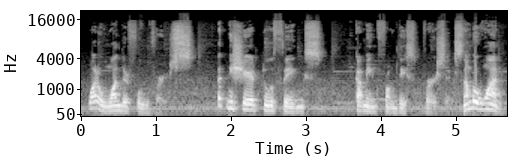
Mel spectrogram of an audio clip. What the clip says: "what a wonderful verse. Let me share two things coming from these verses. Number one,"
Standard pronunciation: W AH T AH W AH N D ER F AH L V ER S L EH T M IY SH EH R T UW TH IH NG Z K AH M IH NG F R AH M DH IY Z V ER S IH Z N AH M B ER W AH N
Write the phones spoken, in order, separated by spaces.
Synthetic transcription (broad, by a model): W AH T AH W AH N D ER F AH L V ER S L EH T M IY SH EH R T UW TH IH NG S K AH M IH NG F R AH M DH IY S V ER S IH S N AH M B ER W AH N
